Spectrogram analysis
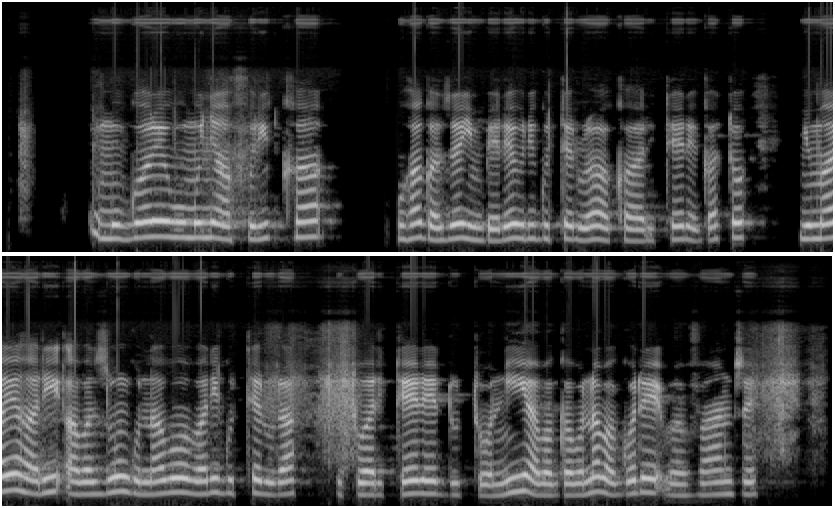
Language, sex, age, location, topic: Kinyarwanda, female, 18-24, Huye, health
